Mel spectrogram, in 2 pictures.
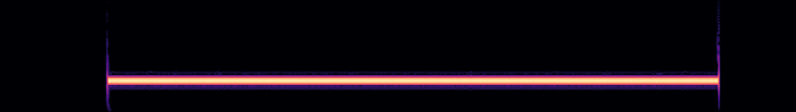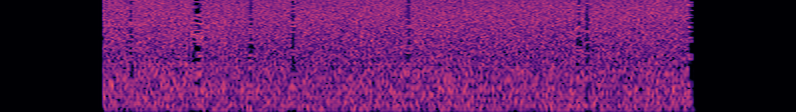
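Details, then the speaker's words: Simulated tinnitus from a noise-safety quiz: a steady high-pitched whistle-like tone, then a hissing rush, representing phantom sounds only the hearer perceives, which may resemble a heartbeat, a kettle whistling or a cricket chirping. "is when you hear sounds that others do not. These sounds are, in a way, invented by our brains and come in an infinite variety. They may sound like a heartbeat, a kettle whistling, a cricket chirping, or even all of these sounds simultaneously."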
